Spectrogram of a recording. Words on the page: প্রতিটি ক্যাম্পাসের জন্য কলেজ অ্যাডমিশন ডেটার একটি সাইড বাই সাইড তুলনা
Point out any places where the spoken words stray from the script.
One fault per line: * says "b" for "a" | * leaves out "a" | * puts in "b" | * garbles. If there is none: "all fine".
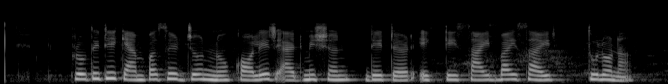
all fine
